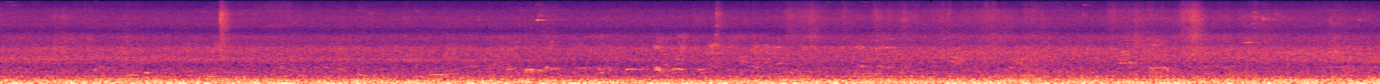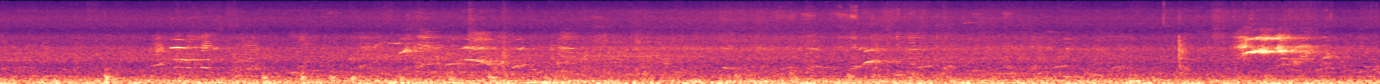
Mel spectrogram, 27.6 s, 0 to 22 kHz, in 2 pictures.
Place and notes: In the park, Children and the elderly, Environmental sounds, Traffic Sound
Please turn up the volume a little
Binaural recordings, Sony PCM D100 + Soundman OKM II
Taipei City, Taiwan, February 2014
